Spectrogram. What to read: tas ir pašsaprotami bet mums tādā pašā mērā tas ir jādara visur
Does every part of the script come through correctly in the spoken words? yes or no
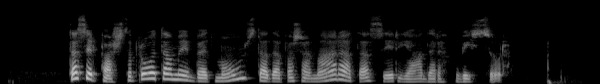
yes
